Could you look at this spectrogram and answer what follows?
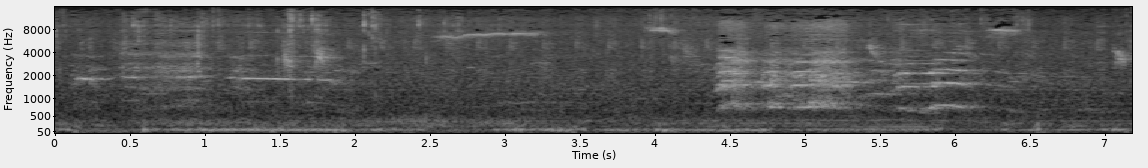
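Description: A rooster crowing once, a long crow of about two seconds beginning about four seconds in.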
